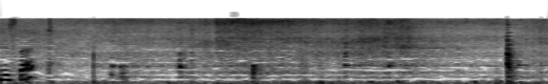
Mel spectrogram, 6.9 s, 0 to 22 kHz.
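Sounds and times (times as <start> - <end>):
tofu sizzling in a spiced pan: 0.0 - 6.8.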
